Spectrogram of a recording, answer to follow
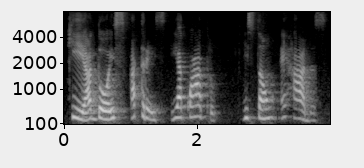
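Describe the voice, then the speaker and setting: A Brazilian woman teaching a class, a little hoarse, patiently asking questions and answering them herself. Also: a little high, unhurried. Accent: Brazilian Portuguese. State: slightly hoarse, coughing. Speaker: Spanish teacher. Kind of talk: online class explaining exercises.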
